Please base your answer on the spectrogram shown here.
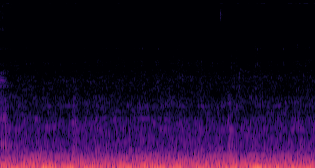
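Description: A car's engine rumbles low and steady from inside the cabin while driving, a constant dark drone with no voices.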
